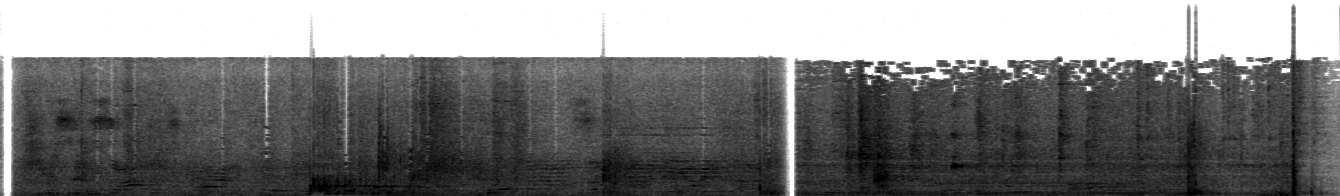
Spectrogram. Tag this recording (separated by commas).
striking bowling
